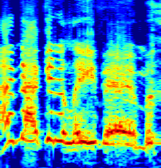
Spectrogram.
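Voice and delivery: very high, loud, drawn-out screaming shout. Retelling refusing to leave an injured man: retelling own screaming. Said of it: "I'm screaming at her".

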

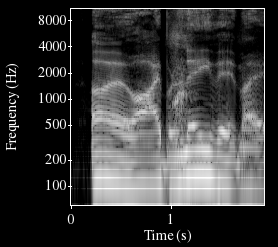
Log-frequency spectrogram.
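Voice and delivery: very low, slow deep voice. Joking about Idris Elba over a beer: Idris Elba impression. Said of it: "that's just how I imagine Idris Elba talking".

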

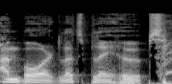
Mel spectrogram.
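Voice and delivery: low, slow, bored drawl.

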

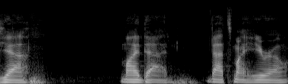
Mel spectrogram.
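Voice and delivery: put-on tearful voice. Retelling an interview where Tom Brady names his hero: imitating Tom Brady tearing up. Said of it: "And he starts tearing up".

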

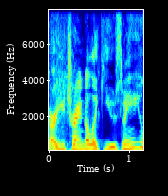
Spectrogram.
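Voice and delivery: ordinary delivery

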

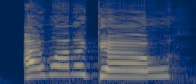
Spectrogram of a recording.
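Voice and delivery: very high, tiny little ghost voice. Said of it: "What do you hear this ghost saying".

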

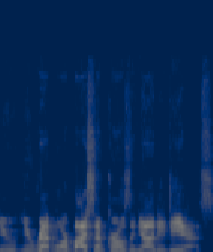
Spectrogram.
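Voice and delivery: ordinary delivery

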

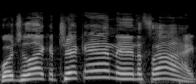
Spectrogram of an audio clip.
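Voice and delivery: bad fake Boston accent. After apologizing to boston listeners, a host tries the accent again: bad boston accent. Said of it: "That's certainly not a Boston accent".

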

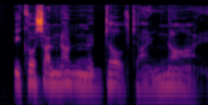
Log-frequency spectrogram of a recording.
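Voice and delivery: put-on cold, intellectual voice. Retelling what Jerry Lewis would say: cold, intellectual Jerry Lewis voice. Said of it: "he would say this in a very cold, intellectual way".

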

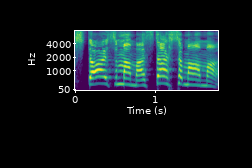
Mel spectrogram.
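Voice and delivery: put-on child voice with Spanish accent. Retelling daughter demanding stars in the daytime sky: imitating daughter's spanish accent. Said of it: "She's got a Spanish accent".

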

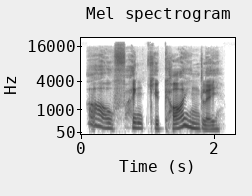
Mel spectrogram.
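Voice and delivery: high-pitched, mildly irritating wailing voice. Narrator reading the lady's thanks to the soldier, in a slightly annoying wailing voice. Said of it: "she wailed in a slightly annoying voice".

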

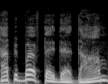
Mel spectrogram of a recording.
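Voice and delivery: clumsy, weak put-on British accent. Urged to give a birthday greeting, trying an attempted British accent. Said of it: "give him your happy birthday in a British accent".

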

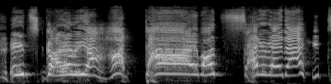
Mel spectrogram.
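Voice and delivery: acted, overexcited shriek, very high-pitched. Retelling a scene where a very excited miner screams: imitating an excited scream. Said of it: "he literally screams".

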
